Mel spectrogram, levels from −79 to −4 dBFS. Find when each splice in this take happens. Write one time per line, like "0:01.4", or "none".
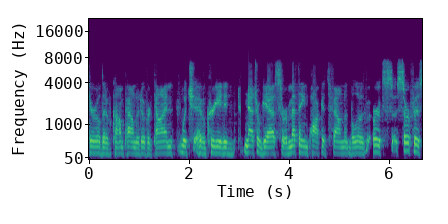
none

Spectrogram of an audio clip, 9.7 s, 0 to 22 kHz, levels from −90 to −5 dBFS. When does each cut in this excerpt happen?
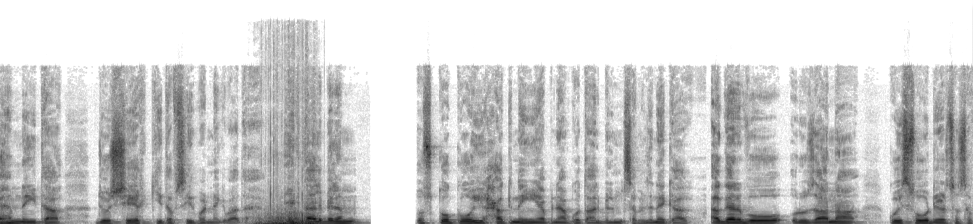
0:02.8
0:07.0

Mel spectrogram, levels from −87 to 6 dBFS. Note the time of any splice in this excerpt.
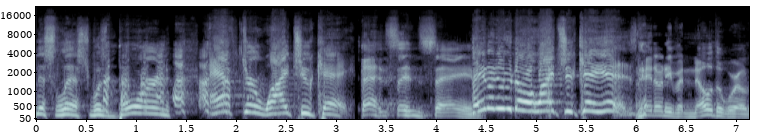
0:03.2
0:06.0

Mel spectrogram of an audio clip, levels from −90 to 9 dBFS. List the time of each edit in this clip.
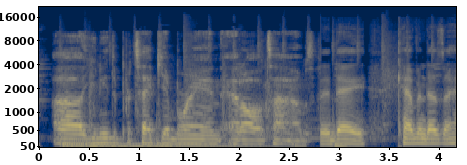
0:02.6

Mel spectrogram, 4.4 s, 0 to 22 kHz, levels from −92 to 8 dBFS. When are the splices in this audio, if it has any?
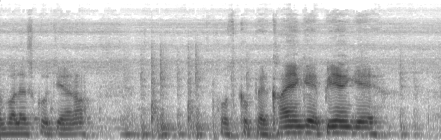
0:01.4

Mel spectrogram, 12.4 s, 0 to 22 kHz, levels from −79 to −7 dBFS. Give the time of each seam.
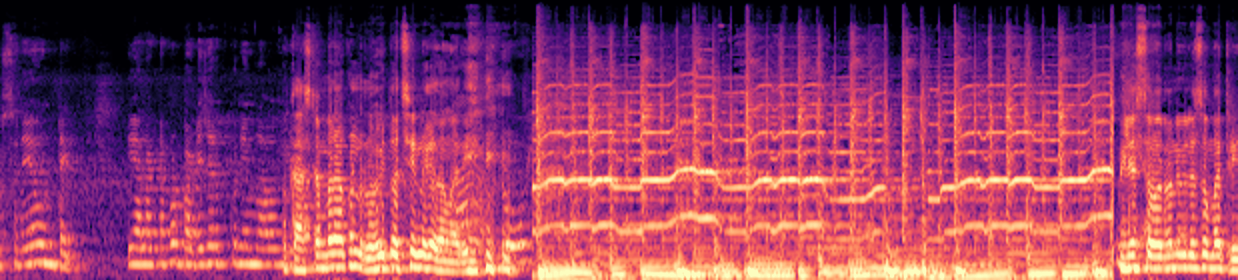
0:11.1

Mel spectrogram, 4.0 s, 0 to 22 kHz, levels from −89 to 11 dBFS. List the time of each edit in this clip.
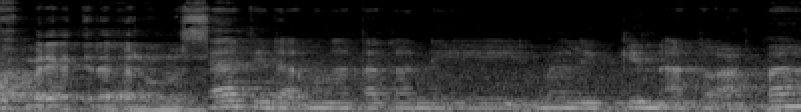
0:00.9

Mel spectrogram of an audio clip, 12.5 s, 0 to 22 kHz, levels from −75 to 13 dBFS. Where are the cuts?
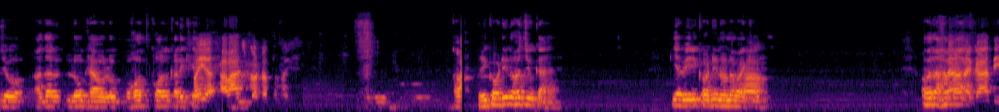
0:05.8

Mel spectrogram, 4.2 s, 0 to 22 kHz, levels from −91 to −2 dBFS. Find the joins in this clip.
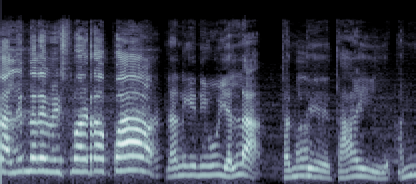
0:01.6

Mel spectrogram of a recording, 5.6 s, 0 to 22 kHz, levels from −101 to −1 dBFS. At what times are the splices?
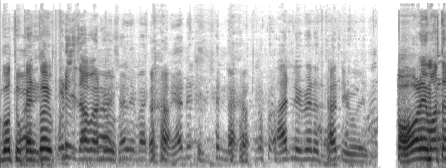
0:04.6

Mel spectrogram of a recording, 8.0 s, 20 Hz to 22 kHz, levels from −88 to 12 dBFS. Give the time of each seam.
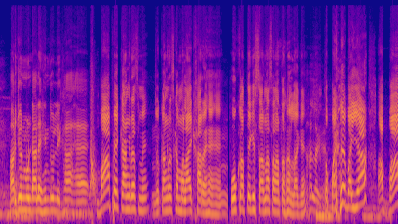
0:01.9
0:04.4

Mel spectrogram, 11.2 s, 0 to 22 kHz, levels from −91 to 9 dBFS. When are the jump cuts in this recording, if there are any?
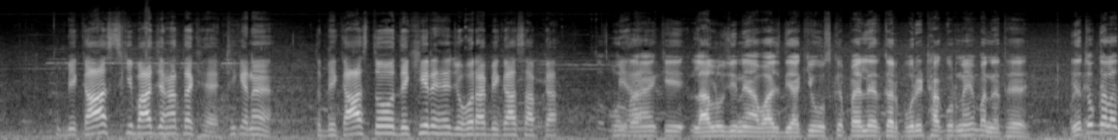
0:06.2

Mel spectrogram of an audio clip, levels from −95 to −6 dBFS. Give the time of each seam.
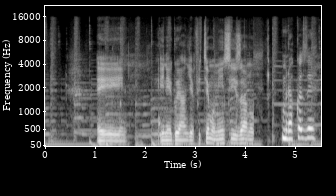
0:04.2

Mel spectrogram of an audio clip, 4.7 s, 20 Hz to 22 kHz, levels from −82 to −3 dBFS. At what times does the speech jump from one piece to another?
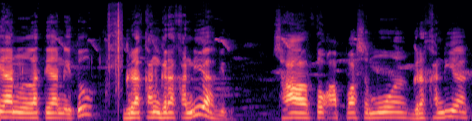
none

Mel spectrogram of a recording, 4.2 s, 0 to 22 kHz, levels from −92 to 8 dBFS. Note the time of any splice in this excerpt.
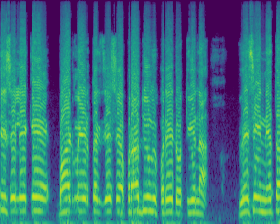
none

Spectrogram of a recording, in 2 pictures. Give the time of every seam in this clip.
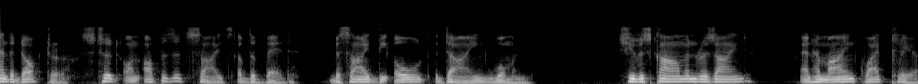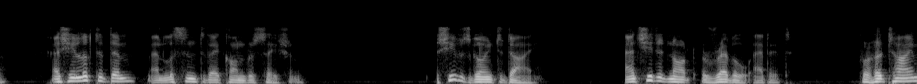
0:16.1

